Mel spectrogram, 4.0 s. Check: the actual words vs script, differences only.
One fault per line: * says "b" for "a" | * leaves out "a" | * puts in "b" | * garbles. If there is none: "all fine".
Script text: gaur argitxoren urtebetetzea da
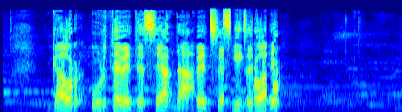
* leaves out "argitxoren"
* garbles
